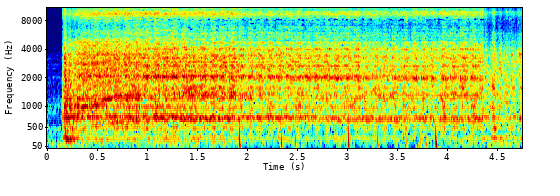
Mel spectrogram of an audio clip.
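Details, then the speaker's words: Maruti Omni MPFI without immobilizer: starter cranks the engine steadily for seconds but it never fires; spark plug fine. "चलिए self ले रहा है but start नहीं हो रहा है"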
